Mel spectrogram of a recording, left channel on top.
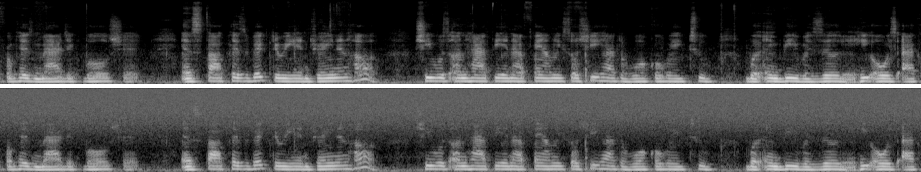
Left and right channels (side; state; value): right; noise; hiss, 5 dB below the sound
